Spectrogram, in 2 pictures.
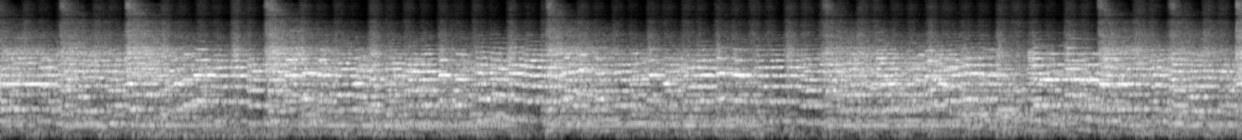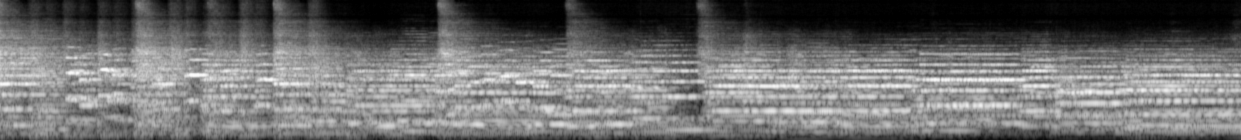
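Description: A concert wind band of clarinets, flute, saxophones and brass with tubas plays a piece live under a conductor, with sharp percussion strikes about once a second through the first two-thirds.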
